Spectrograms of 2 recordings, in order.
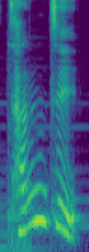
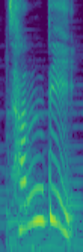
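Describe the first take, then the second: First: The consonant before the vowel is a j sound. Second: The consonant before the vowel is a plain d. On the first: The speaker calls it wrong. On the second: The speaker calls it right.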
